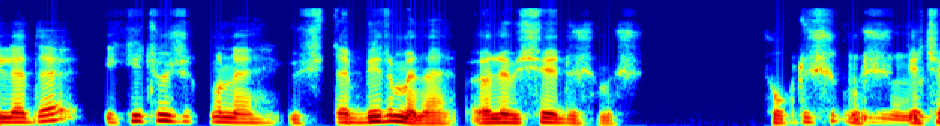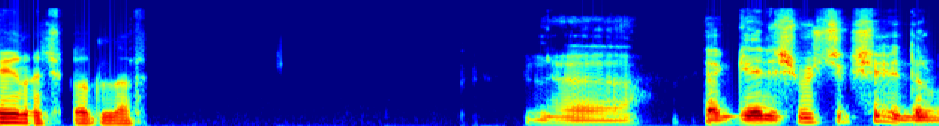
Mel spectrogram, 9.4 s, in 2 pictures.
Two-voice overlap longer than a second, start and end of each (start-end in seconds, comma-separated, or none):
none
